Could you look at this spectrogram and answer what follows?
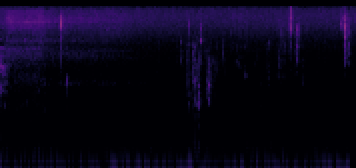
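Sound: sipping beer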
